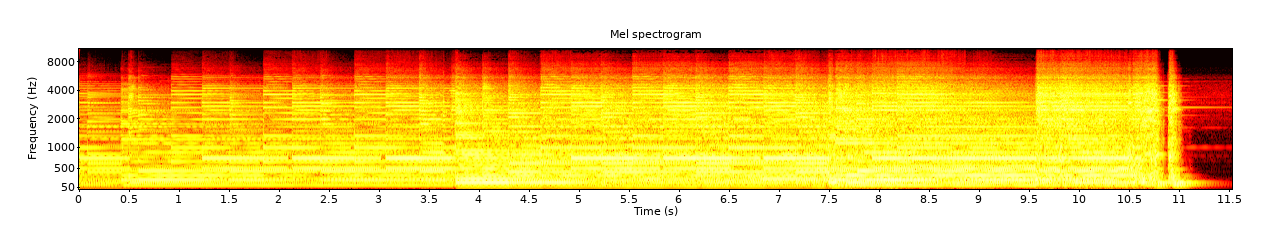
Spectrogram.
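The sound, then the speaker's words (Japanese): Sustained tones through a distortion pedal that is slowly pushed down, moving from a clean sound to heavy distortion. The sound grows denser and slightly louder, holds steady, then cuts off abruptly at the end. “今ディストーションをかけた音で、行いました。ちょっと分かりやすいんで、だんだんだんだんクリーンからだんだん歪みの成分が大きくなって、音量も上がっていく”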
